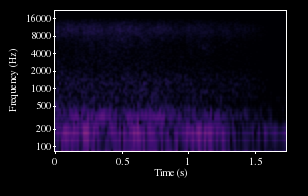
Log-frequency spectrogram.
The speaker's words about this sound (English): That is a rain bar, so it is a car wash. I mean, so essentially your entire body is being doused in water.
